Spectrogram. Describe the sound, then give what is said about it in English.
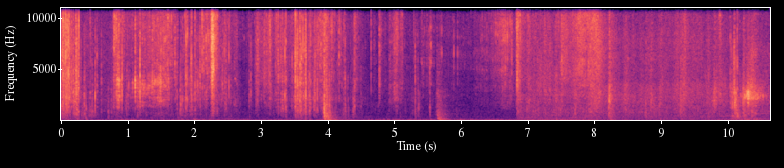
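The front door of a house is pushed open as two people burst through, then knocked shut, with a few sharp thumps and rattles spaced out over a steady low background rumble. No one speaks. “The pair burst through the front door and run to the back of the house, hoping to watch it pass over their home.”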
